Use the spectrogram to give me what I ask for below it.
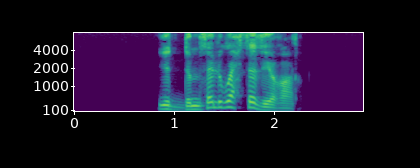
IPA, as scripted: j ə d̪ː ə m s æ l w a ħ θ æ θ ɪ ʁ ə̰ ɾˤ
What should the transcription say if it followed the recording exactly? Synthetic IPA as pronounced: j ə d̪ː ə m θ æ l w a ħ θ æ ð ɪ ʁ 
